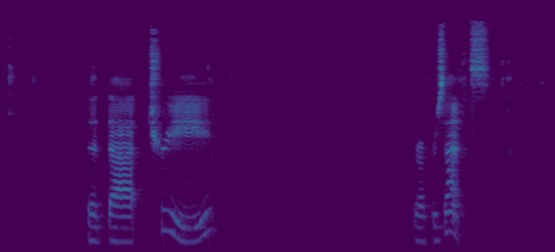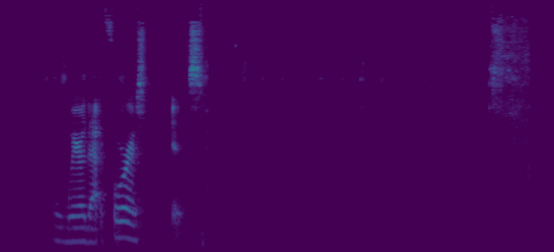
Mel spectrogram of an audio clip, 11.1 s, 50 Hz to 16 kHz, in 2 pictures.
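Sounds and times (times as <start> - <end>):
marker scratching on paper: 0.0 - 11.0.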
